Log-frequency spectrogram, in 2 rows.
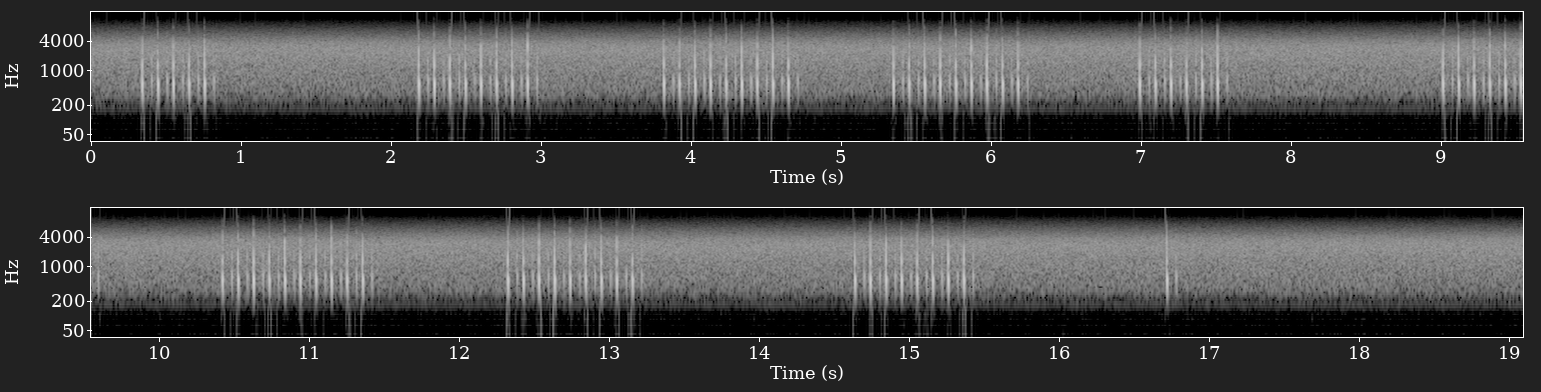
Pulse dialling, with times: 0.3-0.9 5
2.2-3.0 8
3.8-4.8 9
5.3-6.3 9
7.0-7.6 6
9.0-9.6 6
10.4-11.5 0
12.3-13.3 9
14.6-15.5 8
16.7-16.8 1

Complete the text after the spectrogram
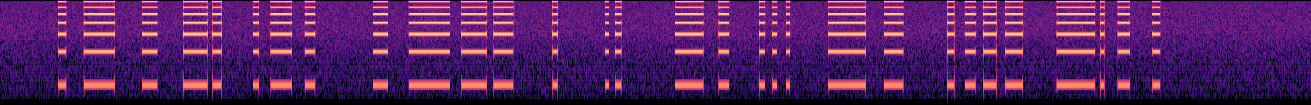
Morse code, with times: none

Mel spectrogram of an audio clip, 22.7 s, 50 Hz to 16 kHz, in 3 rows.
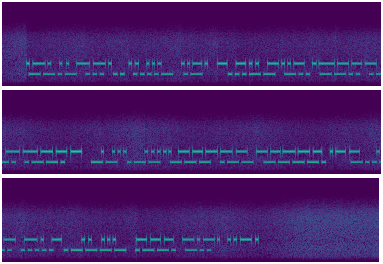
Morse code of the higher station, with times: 0.5-2.2 RIG
2.5-3.2 IS
3.6-9.2 FTDX10
9.6-10.1 ES
10.4-14.7 500W
15.1-16.4 ANT
16.8-17.4 IS
17.9-20.3 OCF

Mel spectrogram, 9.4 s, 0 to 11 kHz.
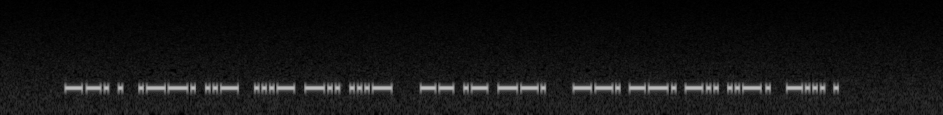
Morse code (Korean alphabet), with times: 0.7-3.9 사지를
4.2-5.5 못
5.7-8.4 쓴다

